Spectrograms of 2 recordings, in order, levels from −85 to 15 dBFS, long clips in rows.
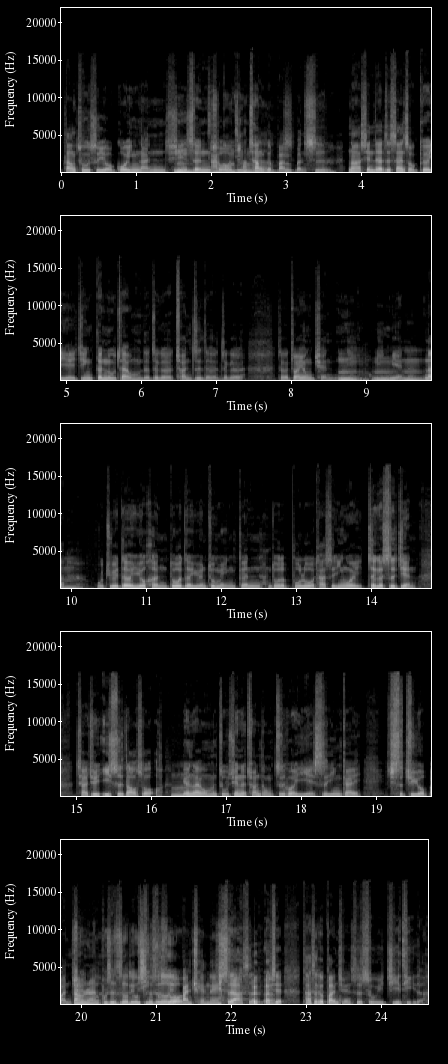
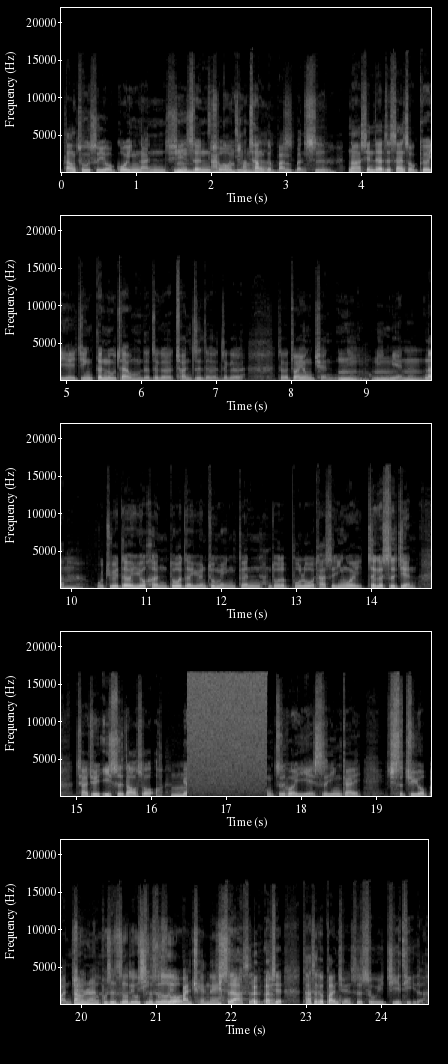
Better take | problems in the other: first | audio cutting out; filled with static; at 16 s for 1 s

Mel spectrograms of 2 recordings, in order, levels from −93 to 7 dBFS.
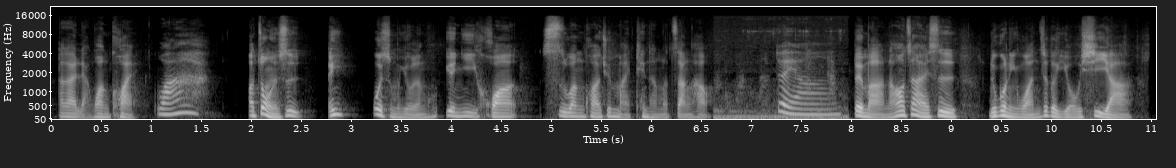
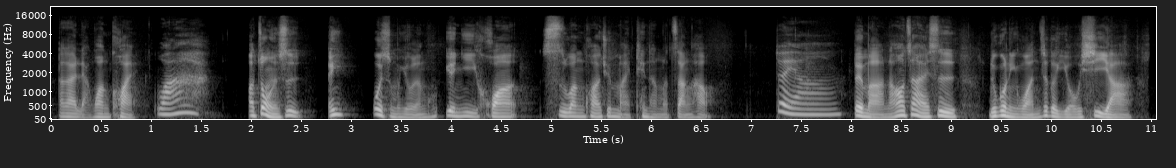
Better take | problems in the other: second | dog barking; faint; from 6.5 to 8 s; peak 15 dB below the speech

